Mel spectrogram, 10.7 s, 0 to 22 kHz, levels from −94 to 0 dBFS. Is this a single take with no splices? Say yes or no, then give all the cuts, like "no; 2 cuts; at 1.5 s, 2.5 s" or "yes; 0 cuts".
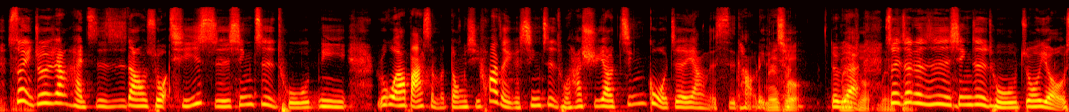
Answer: no; 1 cut; at 1.7 s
